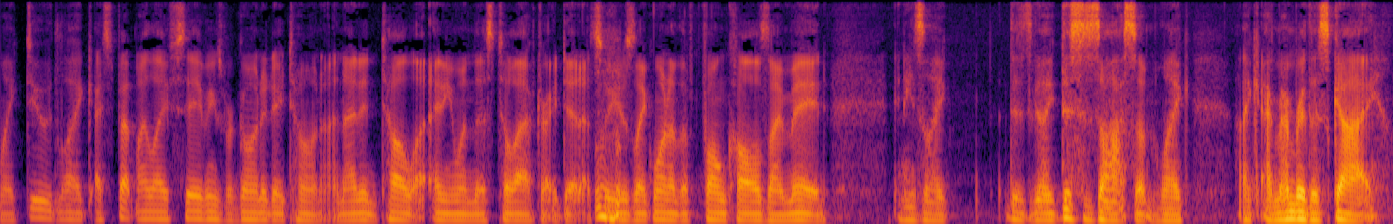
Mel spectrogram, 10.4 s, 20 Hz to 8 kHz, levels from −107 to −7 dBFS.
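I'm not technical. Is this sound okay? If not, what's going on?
No. Automatic gain rising happens twice. From 0.2 to 4.09 s, just before "I did it", the call's volume control slowly turns itself up. The voice and background swell together. A smaller rise follows from 6.77 to 8.99 s.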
